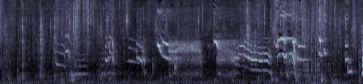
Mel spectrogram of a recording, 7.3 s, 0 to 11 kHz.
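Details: Toy poodles and Pomapoos playing in an indoor living-room play area, recorded 11/9/07, give high, thin whines that slide downward in drawn-out harmonic sweeps, several overlapping, with short yelps and a brief human voice.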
